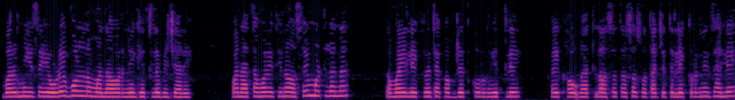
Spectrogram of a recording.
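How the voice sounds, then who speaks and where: Cartoon: high, fast, pleading widowed aunt, voiced by a woman, Vidarbha Marathi accent. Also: little pitch movement, no room sound. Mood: hurt. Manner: pleading, self-defending. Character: meek childless widowed aunt, wronged. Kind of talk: cartoon family comedy.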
